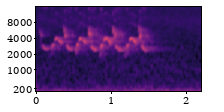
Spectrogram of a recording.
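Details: Newly hatched brown thrasher babies, five in the brood, recorded 5/2/20 at 2:38 pm, give a continuous tumble of high, overlapping chirps and squeaks throughout, with a low rumble underneath.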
